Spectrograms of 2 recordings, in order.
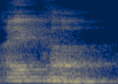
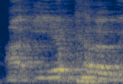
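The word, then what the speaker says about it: אַיֶּכָּה: 아예카 아 이에카라고 읽기도 하는데 아예카 이렇게 읽습니다.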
